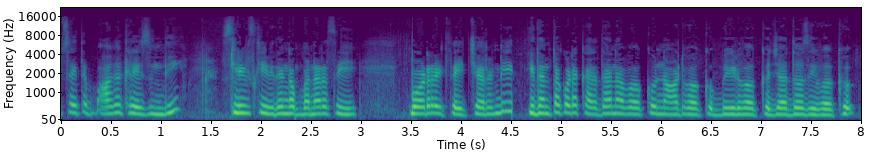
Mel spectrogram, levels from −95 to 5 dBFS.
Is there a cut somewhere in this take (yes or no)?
yes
